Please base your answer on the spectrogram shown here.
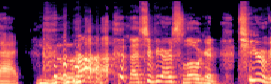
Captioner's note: laughter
